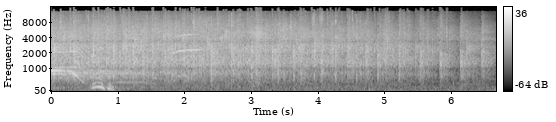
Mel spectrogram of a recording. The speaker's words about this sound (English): The last time that I was here, the Cubs still hadn't won a World Series for 108 years, but that was the last time I was here. You could clap now, Cubs fans.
